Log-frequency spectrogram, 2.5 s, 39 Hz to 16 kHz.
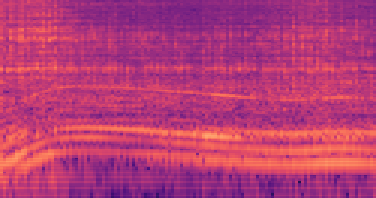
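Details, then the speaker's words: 2003 Ford Escape at idle: a loud, raspy, throaty burble like a 302 V8 with open headers. An exhaust-side leak from a bad EGR is suspected, not confirmed. "oh yeah kids this is beautiful this is a 2000 whatever even listen to this man sounds like a 302 with a set of headers"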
